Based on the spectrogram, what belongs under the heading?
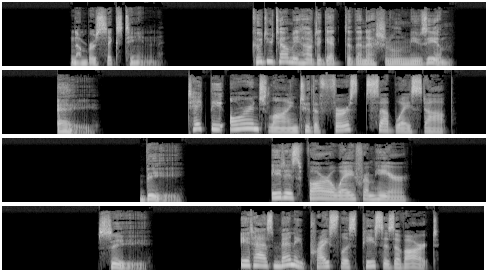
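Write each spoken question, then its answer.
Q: Could you tell me how to get to the National Museum?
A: A: Take the orange line to the first subway stop.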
